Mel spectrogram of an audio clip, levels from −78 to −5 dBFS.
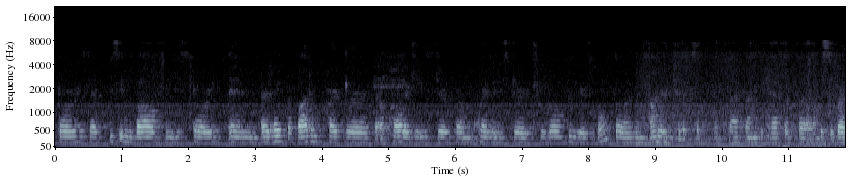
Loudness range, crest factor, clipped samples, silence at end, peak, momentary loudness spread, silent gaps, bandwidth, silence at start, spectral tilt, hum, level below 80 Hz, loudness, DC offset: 3 LU; 16 dB; under 0.1%; 0 s; -18 dBFS; 8 LU; none; 8.4 kHz; 0 s; -7 dB/octave; none; -54 dBFS; -36 LUFS; under 0.1%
